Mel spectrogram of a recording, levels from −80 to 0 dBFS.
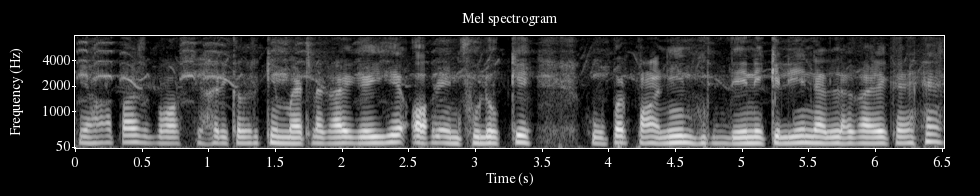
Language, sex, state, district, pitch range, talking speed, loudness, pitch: Hindi, male, Madhya Pradesh, Katni, 160-170 Hz, 220 wpm, -16 LUFS, 160 Hz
